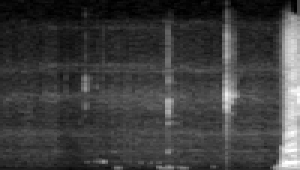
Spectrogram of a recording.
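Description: Near silence with a few faint soft sounds and one sharp click about one and a half seconds in, then a man's voice starts at the very end.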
